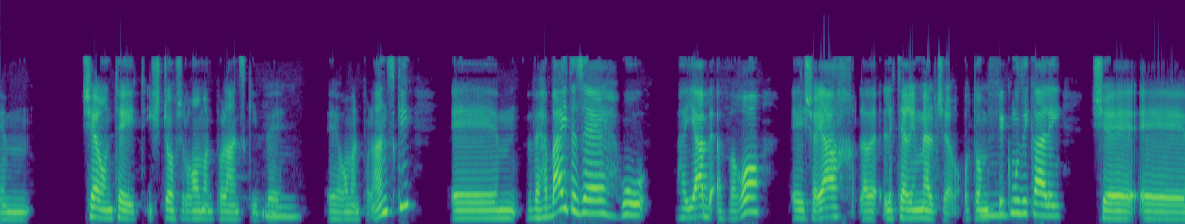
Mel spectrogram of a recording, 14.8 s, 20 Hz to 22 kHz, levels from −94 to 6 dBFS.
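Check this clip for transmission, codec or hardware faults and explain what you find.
There's one fault, and it's small. At 11.13 s there's a concealed Bluetooth headset packet loss: about 7.5 ms of audio went missing, which fits a single dropped packet, and the receiver patched the gap by repeating a closely matching slice of the preceding waveform. At this length it's nearly invisible. The mSBC headset codec's 8 kHz ceiling and light graininess on louder sounds can be heard throughout.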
